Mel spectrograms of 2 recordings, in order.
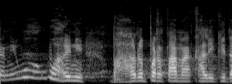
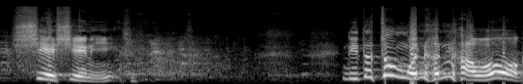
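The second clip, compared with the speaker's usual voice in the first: slow, loud, careful Mandarin with a laugh; Mandarin phrases; 7 semitones higher, 11 dB louder, slower than usual. Retold or imitated. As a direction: pronounce the Mandarin slowly and proudly. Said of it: "Dia ngomong Chinese".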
